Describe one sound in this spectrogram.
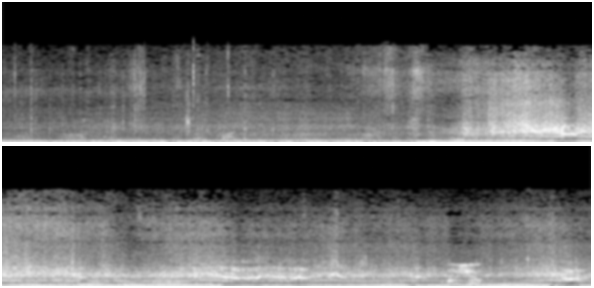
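A car engine roars and revs hard.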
